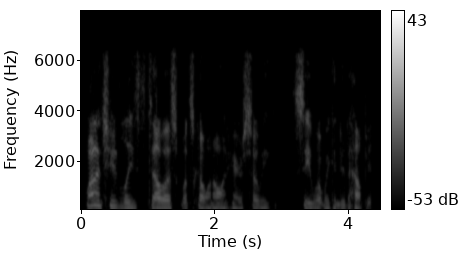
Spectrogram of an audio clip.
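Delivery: ordinary talk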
